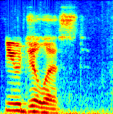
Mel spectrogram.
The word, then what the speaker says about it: pugilist: It's puglist. She's right. It's pugilist.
